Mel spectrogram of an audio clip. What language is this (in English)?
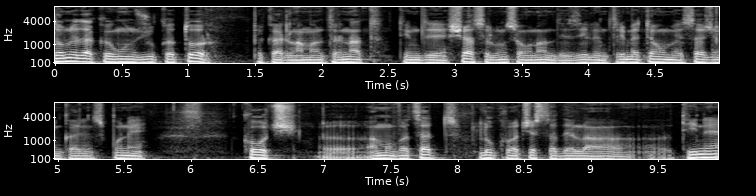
Romanian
